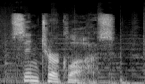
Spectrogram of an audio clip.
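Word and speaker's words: Sinterklaas: When Dutch immigrants came to America, they brought their tradition of centerclaus pronounced center clause.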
